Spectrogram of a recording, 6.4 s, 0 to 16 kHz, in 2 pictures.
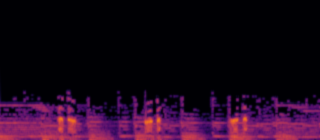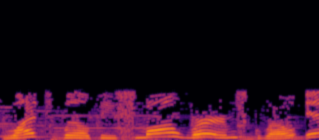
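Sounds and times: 
frogs croaking in chorus: 0.6 - 0.8, 1.4 - 1.6, 2.3 - 2.6
speech: 3.3 - 6.3.

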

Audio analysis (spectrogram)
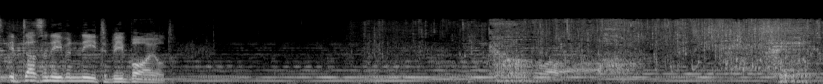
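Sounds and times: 
speech: 0.1 - 1.8
spring water scooped and poured from a dug-out spring: 3.5 - 8.2.

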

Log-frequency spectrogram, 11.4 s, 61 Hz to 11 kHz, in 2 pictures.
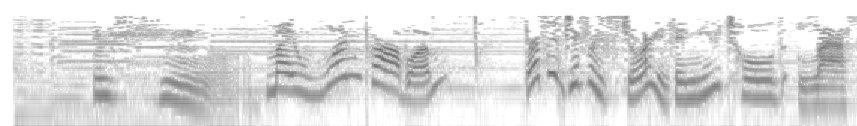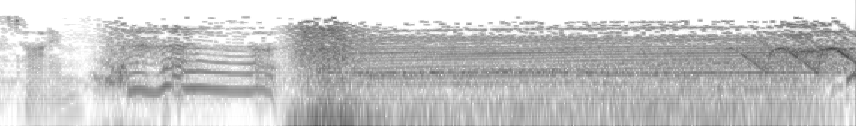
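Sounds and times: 
speech: 0.6 - 9.3
low rumble: 7.6 - 10.6
police siren wailing: 9.8 - 11.4.

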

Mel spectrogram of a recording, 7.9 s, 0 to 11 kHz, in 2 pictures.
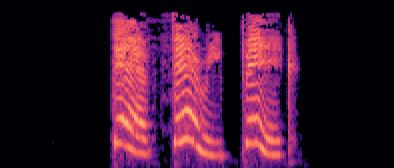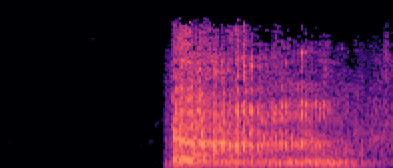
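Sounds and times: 
speech: 1.4 - 3.0, 5.6 - 6.2
tiger roaring: 5.6 - 7.6.

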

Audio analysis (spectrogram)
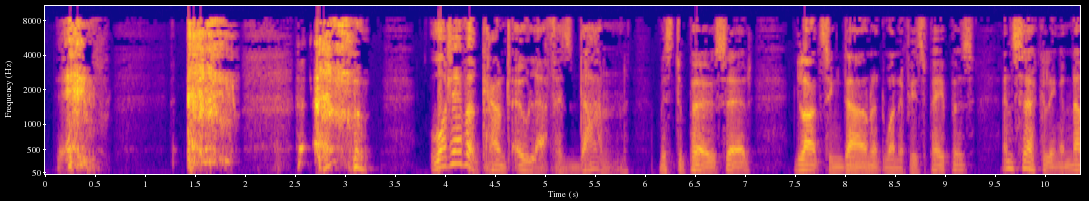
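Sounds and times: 
person coughing into a handkerchief: 0.2 - 0.7, 1.3 - 3.3
speech: 2.8 - 10.3.

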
